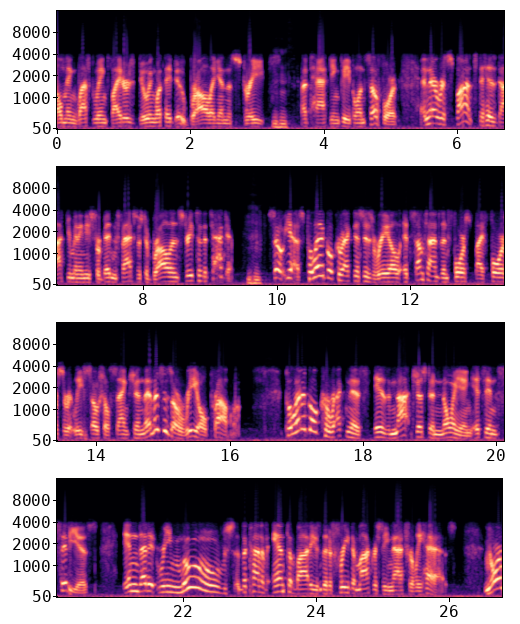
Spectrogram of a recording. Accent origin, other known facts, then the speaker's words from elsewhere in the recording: Chicago, Illinois, United States; moved away as an adult; now in Kentucky, United States; my hometown of Chicago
